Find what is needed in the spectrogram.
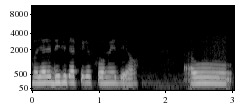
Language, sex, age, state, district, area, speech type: Odia, female, 30-45, Odisha, Kalahandi, rural, spontaneous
